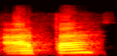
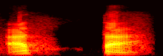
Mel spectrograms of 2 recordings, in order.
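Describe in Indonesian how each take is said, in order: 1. Bunyi t pendek dan tunggal. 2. Bunyi t ditahan panjang dan dirangkap. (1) "satu taknya itu hilang" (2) "taknya ada dua"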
